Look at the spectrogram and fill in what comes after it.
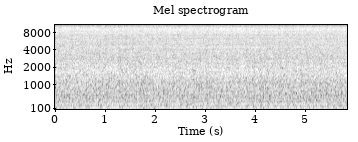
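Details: Honda CB500 four-cylinder after carb rebuild and float reset, on auxiliary fuel tank; low, lumpy, wavering idle, firing on all four but struggling to hold a clean idle.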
